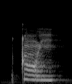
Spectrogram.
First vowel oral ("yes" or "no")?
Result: no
